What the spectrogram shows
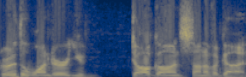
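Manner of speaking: caught-off-guard, astonished, surprised exclamation. Exclaiming that another player knocked them out of first place: surprised. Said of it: "why do you sound surprised?".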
